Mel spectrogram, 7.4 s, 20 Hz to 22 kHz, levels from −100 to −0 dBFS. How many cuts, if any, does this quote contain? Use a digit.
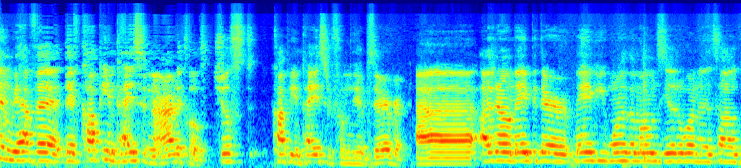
1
